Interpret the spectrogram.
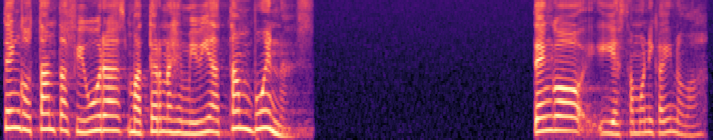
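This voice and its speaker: A young woman with a Honduran Spanish accent preaching a sermon at a women's conference, impassioned and climbing to loud emotional peaks. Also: sits high, a little slow, long pauses.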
